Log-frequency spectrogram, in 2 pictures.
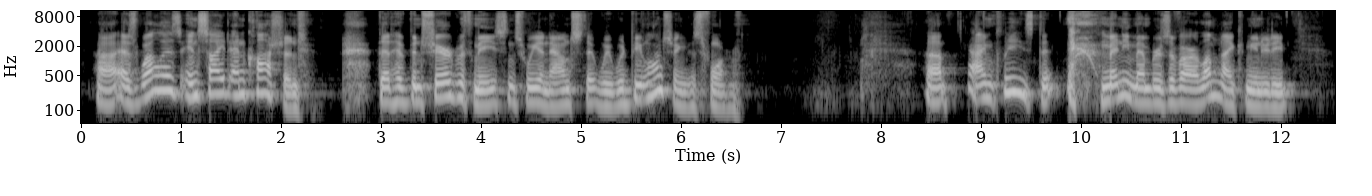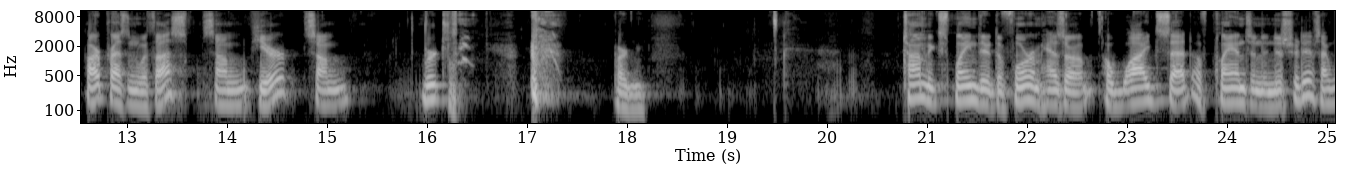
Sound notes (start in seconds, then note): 16.9 coughs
